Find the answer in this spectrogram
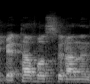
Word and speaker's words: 메타버스: 그러니까 우리가 BUS라고 하는 버스하고는 이제 좀 전혀 다른 그 발음인 거죠. 그래서 밑에 보시면 이 메타버스라는 단어는 가상, 초월 등을 뜻하는 이제 영어 단어 메타하고 우주를 뜻하는 유니버스의 이제 합성어라고 합니다.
